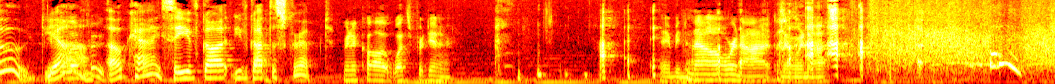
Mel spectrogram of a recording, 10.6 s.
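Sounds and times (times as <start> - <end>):
speech: 0.4 - 4.6, 5.4 - 8.4
laughter: 5.0 - 10.5
crowd applause: 7.9 - 10.5.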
